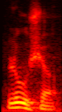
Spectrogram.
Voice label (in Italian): "lucio", crespinese, vocabolario dialettale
